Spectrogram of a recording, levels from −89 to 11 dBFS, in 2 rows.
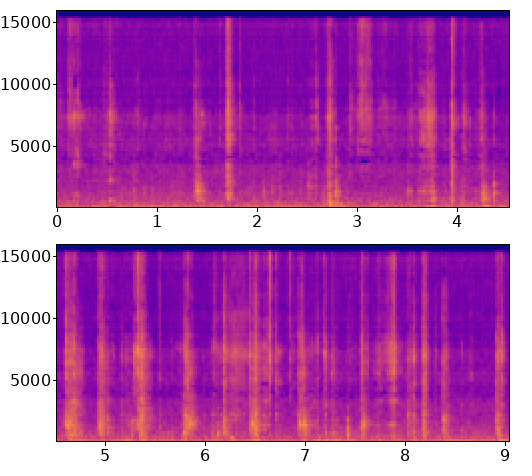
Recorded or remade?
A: remade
